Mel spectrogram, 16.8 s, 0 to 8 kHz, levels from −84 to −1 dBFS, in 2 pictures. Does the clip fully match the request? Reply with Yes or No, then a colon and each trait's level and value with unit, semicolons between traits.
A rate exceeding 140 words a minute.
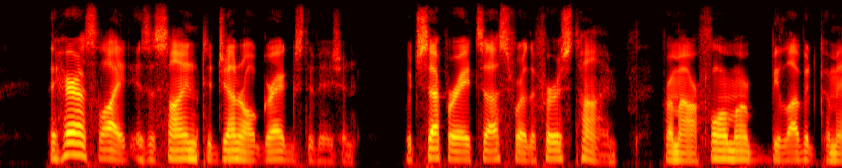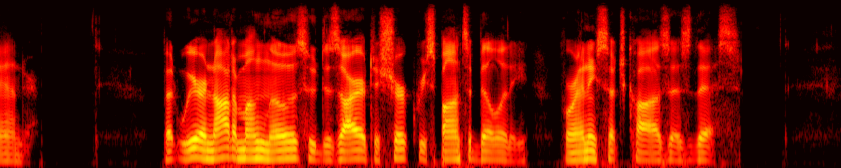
No: slow, 135 wpm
